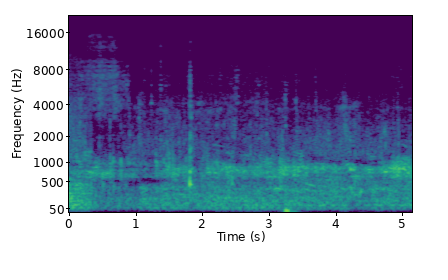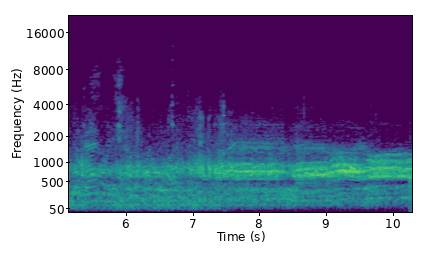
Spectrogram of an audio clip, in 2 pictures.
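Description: A crowd sings together, heard through a small loudspeaker.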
